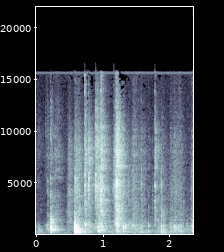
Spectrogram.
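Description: Cardboard and plastic packaging of a toy advent calendar being handled: a string of short rustles and clicks at irregular spacing.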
